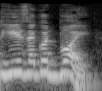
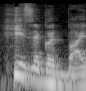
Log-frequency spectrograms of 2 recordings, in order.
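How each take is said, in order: First: He and is are said as two full words. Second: He and is are joined into he's. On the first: The speaker calls it right. "You should pronounce it" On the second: The speaker calls it wrong. "put apostrophe ace with he and"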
